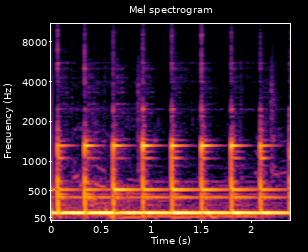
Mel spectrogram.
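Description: Marimba struck over and over on one note, about three even strokes a second, over a steady low tone: a sound check of the miked front ensemble.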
